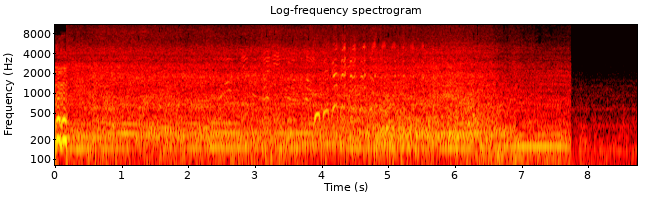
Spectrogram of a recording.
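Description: Truck tyres splash through mud and slush.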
